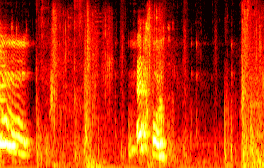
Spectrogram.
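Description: A knife stabs into a body with wet thuds.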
